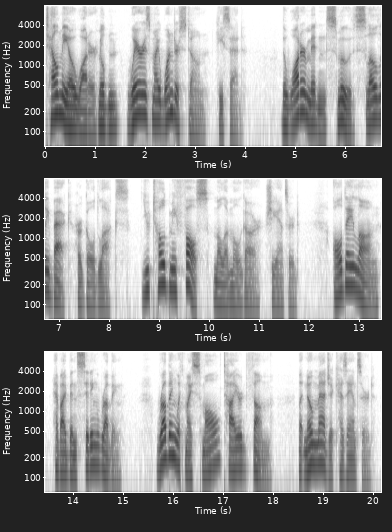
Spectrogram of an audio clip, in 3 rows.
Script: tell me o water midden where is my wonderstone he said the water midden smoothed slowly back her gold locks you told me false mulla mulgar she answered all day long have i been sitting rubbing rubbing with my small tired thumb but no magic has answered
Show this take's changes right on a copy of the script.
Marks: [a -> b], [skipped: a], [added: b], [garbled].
tell me o water midden where is my wonderstone he said the water midden smoothed slowly back her gold locks you told me false mulla mulgar she answered all day long have i been sitting rubbing rubbing with my small tired thumb but no magic has answered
